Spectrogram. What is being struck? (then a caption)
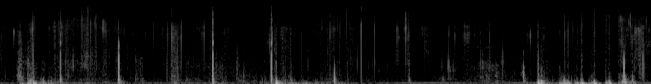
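Silicone ear microphone scraped with a wooden pick. A wooden ear pick, held with long yellow nails, scratches continuously inside both ear canals of small, solid, pale silicone ear microphones. The result is a dense run of close, dry scraping and crinkling clicks with sharp broadband transients over a low rumble, alternating between busier and quieter stretches.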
